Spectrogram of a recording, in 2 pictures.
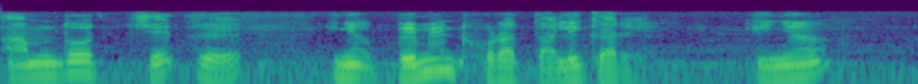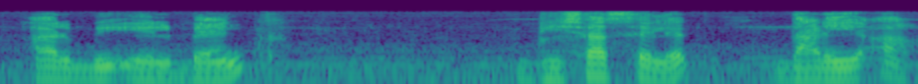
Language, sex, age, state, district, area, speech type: Santali, male, 45-60, West Bengal, Dakshin Dinajpur, rural, read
